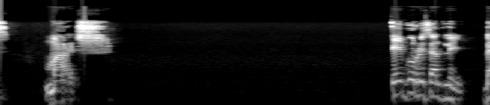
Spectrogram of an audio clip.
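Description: A man speaks animatedly and close to a microphone, in short bursts with pauses.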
